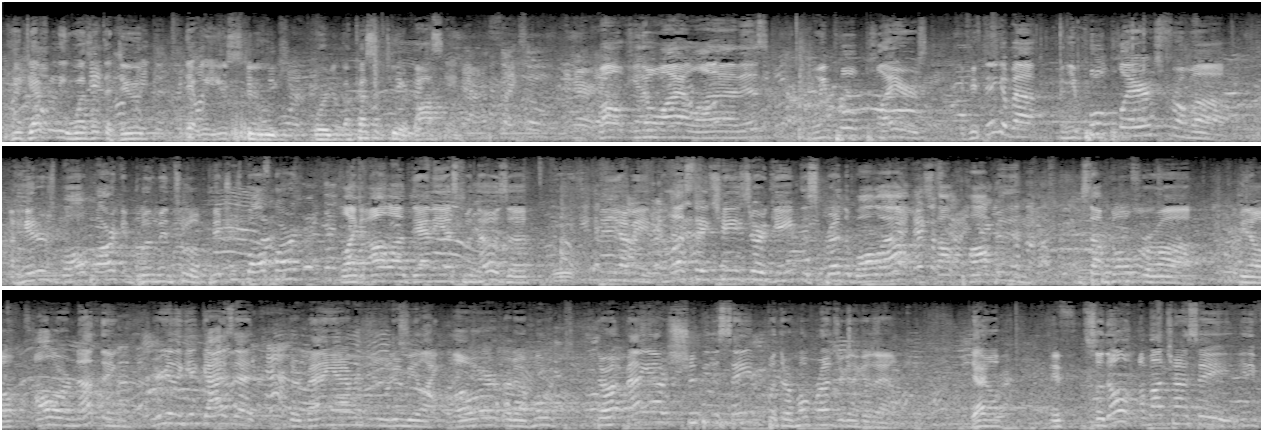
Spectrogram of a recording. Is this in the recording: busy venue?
yes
